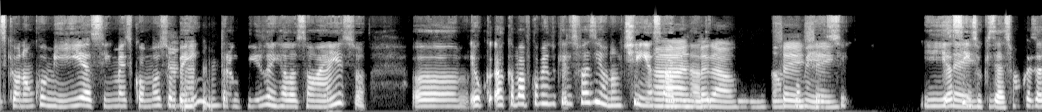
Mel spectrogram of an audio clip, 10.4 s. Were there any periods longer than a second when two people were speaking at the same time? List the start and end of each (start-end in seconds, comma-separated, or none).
6.5-8.4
